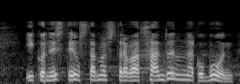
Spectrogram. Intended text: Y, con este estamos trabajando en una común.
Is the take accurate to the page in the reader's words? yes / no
yes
